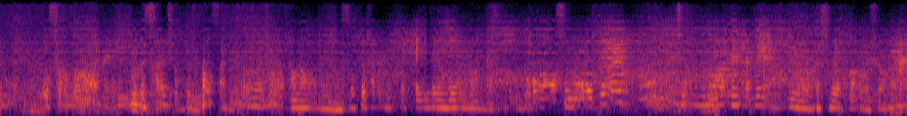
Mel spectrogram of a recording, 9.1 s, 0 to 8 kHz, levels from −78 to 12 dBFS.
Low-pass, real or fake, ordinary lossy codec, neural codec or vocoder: 7.2 kHz; fake; none; codec, 44.1 kHz, 0.9 kbps, DAC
